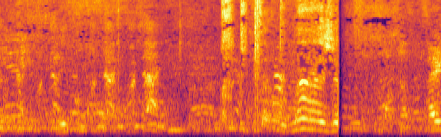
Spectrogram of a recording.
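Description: Men's voices calling out and chattering on the sideline, somewhat quieter than the shouting just before and after.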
